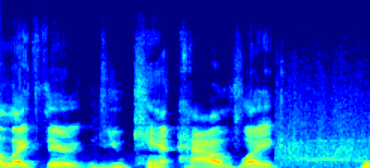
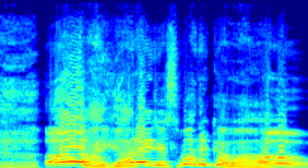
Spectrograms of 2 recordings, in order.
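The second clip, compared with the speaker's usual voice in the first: loud, high, fake tearless sobbing; 9 semitones higher, 7 dB louder than usual. Mocking a public figure walking by with no tears: Erica Kirk impression, mock crying. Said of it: "Erica Kirk walking by, no tears".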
